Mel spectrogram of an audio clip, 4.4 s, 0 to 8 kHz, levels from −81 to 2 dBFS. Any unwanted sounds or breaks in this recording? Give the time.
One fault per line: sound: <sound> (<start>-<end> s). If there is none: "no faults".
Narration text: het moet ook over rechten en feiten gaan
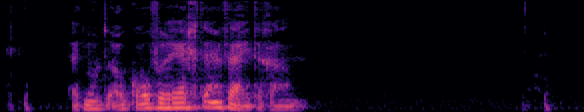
no faults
